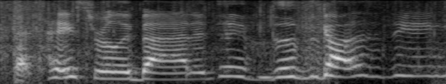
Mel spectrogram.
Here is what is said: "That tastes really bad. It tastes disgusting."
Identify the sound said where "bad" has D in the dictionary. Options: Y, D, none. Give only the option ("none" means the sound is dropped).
D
